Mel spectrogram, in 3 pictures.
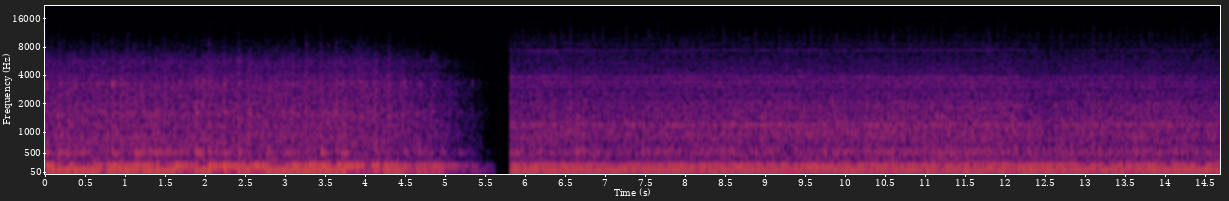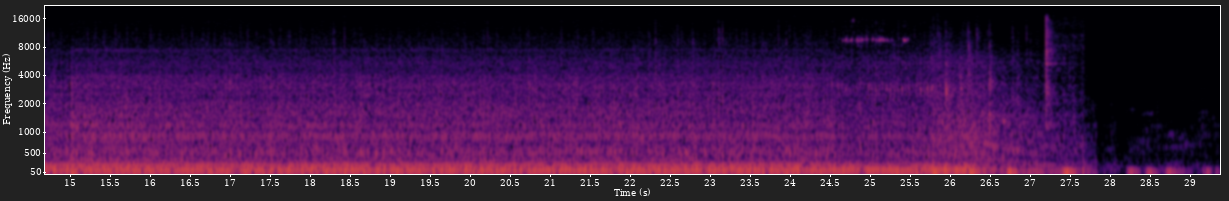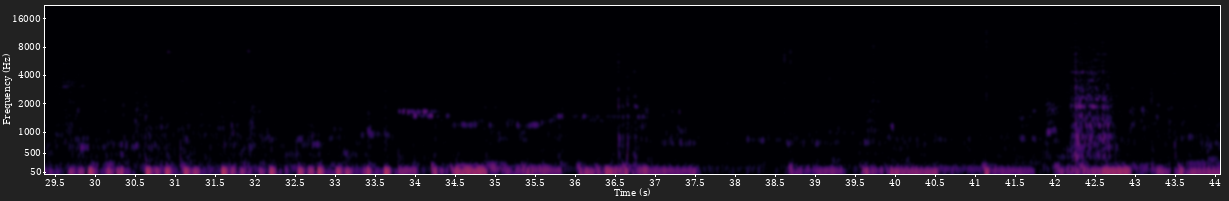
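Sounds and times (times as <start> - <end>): electric motor humming and winding down: 5.8 - 27.7.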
